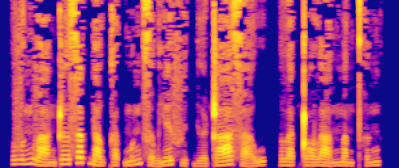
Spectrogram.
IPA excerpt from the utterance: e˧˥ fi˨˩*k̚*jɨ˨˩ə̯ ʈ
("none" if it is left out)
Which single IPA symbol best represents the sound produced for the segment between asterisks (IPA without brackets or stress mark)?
t̚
